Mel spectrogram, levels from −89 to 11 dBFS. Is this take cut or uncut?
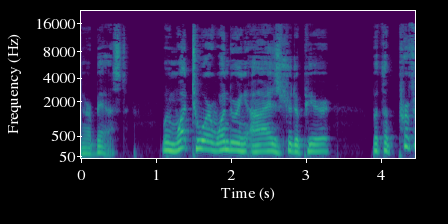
uncut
